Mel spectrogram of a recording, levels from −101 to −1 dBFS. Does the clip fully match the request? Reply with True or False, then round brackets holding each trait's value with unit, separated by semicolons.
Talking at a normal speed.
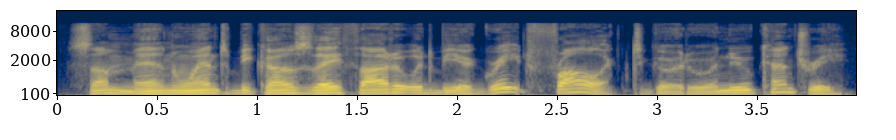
False (270 wpm)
